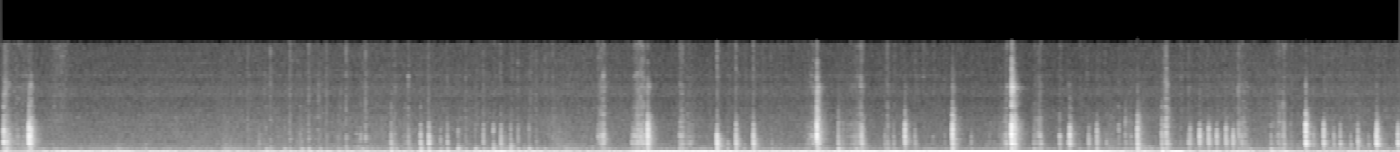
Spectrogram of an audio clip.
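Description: Irregular light taps and clicks of a makeup sponge dabbing paint onto small wooden cutouts, with the thin wooden pieces knocking on the table as they are handled. Under them runs a low steady hum that swells louder through the middle.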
